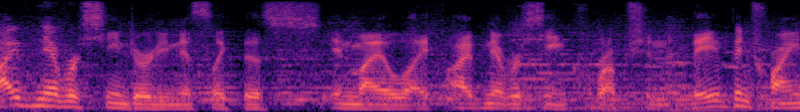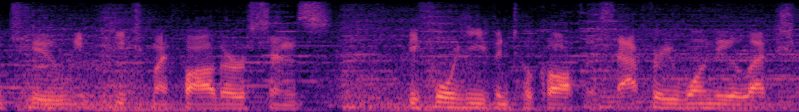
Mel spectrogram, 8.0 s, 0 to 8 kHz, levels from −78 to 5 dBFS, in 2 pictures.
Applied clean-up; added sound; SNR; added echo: none; none; none; none.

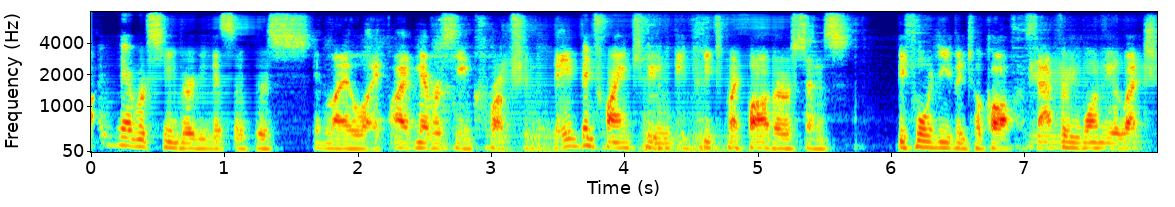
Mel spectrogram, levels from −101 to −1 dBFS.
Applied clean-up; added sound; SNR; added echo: neural mask model DeepFilterNet 3.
